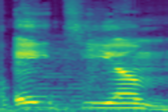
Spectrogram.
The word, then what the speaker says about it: ATEMM: para funcionar con el nuevo remolque eléctrico ATEMM, pronunciado ATM de Plazam.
